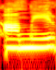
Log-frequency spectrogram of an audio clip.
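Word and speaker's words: Amber: अगर आप कभी आमेर गए हैं, आमेर का किला गए हैं, आपको पता होगा इंग्लिश में आमेर को ऐसे लिखा जाता है जहां पे बी साइलेंट होता है।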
